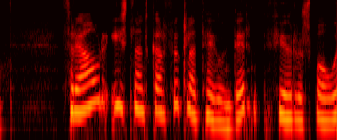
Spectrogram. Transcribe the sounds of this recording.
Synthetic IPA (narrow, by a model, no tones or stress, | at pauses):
θɾjaːwɾist̪lɛnskaɾ̥fʏklat̪ʰɛːɣʏnt̪ɪɾ̥fjœːɾʏ̥spoːw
